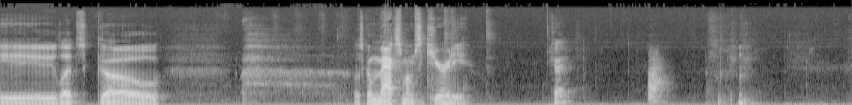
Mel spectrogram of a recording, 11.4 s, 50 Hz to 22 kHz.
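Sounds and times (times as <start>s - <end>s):
speech: 0.0s - 2.2s, 3.2s - 3.5s, 4.7s - 6.3s, 7.4s - 7.7s, 8.6s - 8.8s
parrot making a fart-like sputter: 8.6s - 9.0s.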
